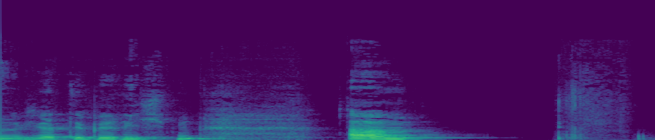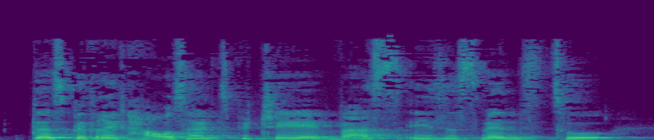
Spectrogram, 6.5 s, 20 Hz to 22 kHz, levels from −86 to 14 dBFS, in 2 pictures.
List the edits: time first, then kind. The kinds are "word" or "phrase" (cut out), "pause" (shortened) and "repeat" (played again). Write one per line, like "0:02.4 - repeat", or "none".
0:03.9 - word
